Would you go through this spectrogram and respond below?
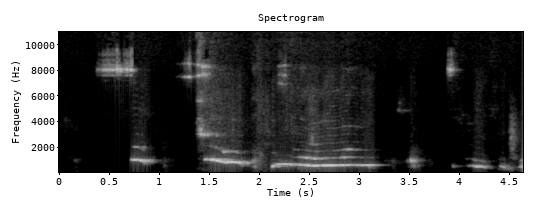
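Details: Whimpering from four-week-old Cavalier King Charles Spaniel puppies in an indoor pen: a series of plaintive whines, one long steady cry sagging in pitch, followed by short broken whimpers, while the puppies meet other dogs and try puppy mash.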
